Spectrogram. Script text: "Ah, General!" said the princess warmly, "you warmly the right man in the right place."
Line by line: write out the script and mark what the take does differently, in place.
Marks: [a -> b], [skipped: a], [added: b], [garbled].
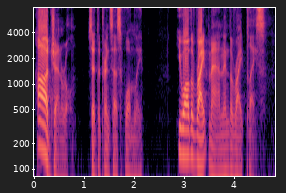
"Ah, General!" said the princess warmly, "you [warmly -> are] the right man in the right place."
